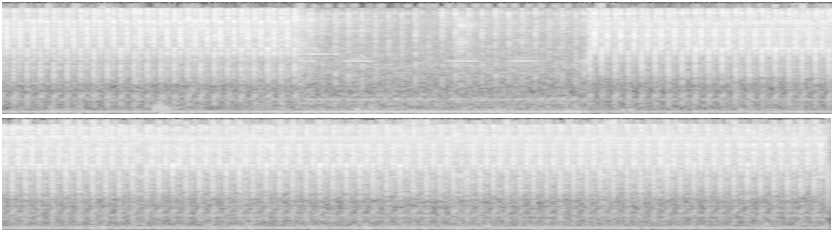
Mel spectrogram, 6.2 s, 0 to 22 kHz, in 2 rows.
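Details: Biotronix pneumatic radial extracorporeal shockwave therapy (ESWT) unit, 0.5–10 bar, touch-screen clinical model, firing: rapid, regular mechanical tapping about four pulses a second over a steady hum.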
